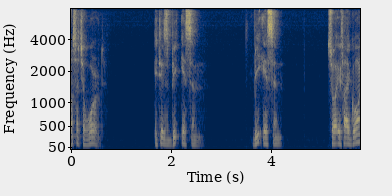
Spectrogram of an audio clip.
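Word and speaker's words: بسم: This is the correct way to say Bi-ism. There's no Bism.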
